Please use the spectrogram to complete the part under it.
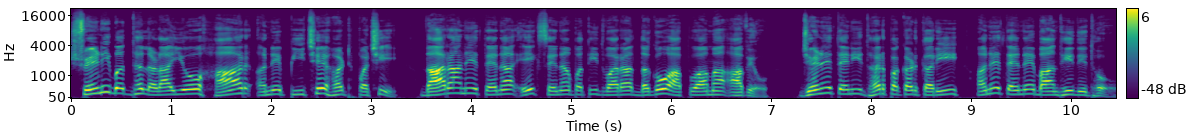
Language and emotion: Gujarati, neutral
